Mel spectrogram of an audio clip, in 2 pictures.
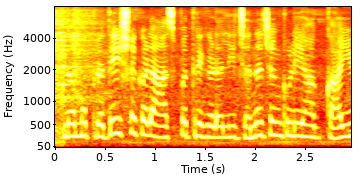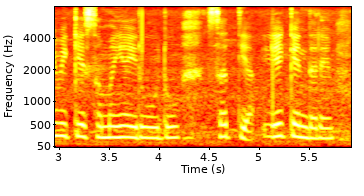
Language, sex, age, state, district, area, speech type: Kannada, female, 18-30, Karnataka, Uttara Kannada, rural, spontaneous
